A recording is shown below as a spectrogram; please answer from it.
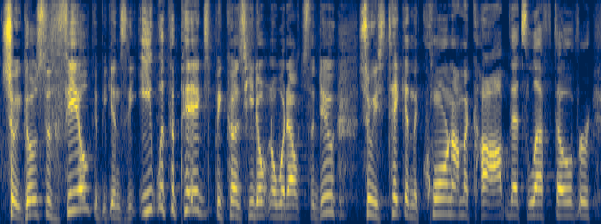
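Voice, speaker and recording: Animated high-voiced pastor. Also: male voice, fast. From Alabama. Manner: folksy storytelling, animated. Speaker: lead pastor. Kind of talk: sermon.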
